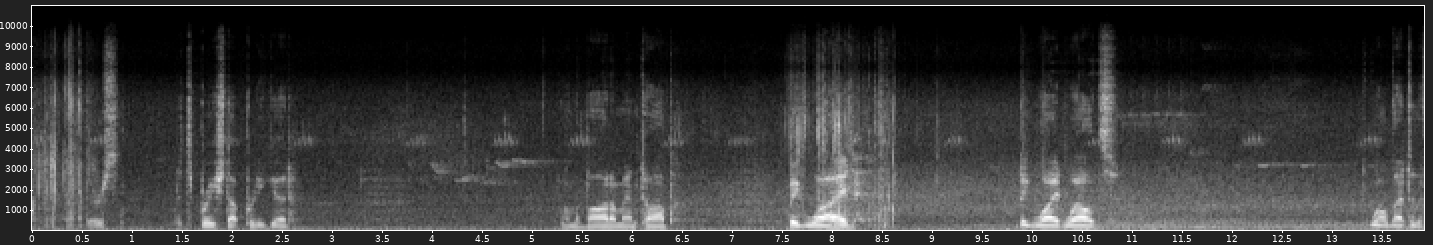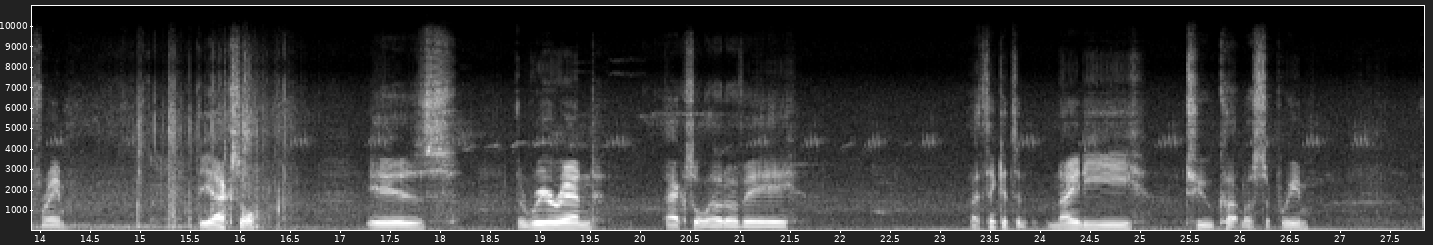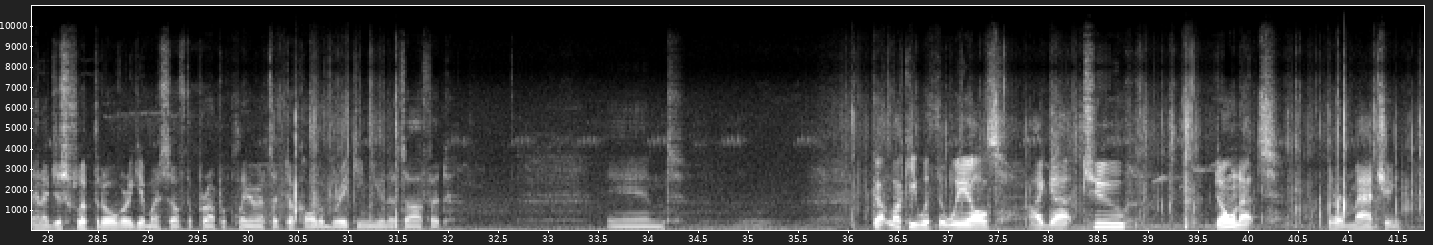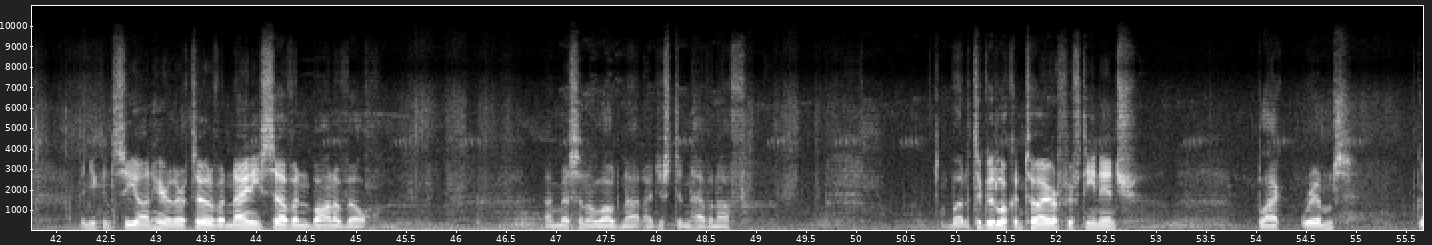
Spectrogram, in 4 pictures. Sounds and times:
Speech: 0.6s - 2.7s, 5.3s - 6.5s, 7.6s - 8.4s, 9.9s - 10.9s, 13.3s - 14.3s, 15.6s - 16.2s, 17.3s - 18.2s, 18.8s - 19.7s, 20.3s - 21.6s, 23.3s - 26.7s, 27.8s - 32.1s, 33.6s - 34.4s, 36.2s - 39.0s, 39.7s - 41.6s, 42.2s - 45.2s, 46.9s - 49.0s, 50.8s - 52.8s, 54.0s - 55.0s.

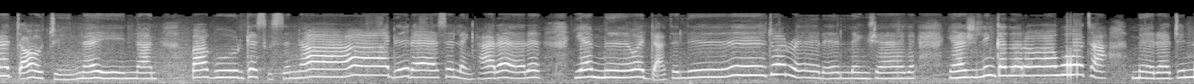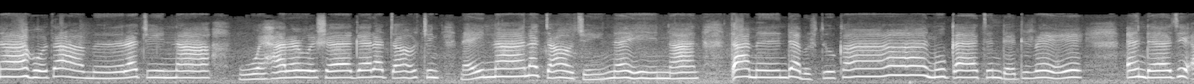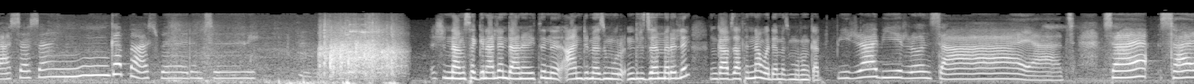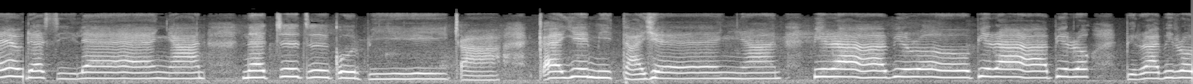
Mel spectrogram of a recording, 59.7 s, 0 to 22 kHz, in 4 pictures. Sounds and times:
Child singing: 0.0s - 33.2s, 40.1s - 59.6s.

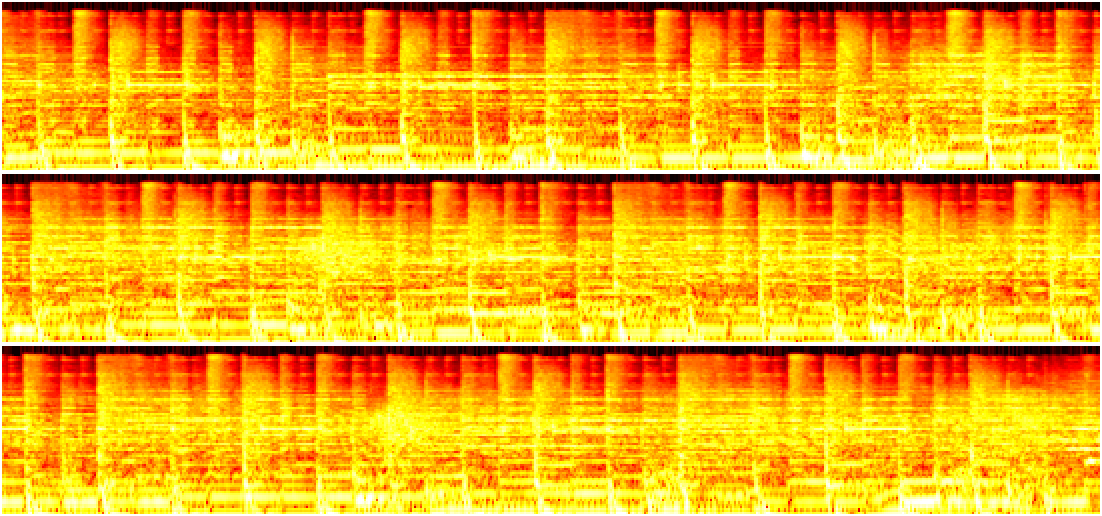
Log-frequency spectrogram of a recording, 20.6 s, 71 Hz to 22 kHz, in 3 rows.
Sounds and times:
Music: 0.0s - 20.5s.

